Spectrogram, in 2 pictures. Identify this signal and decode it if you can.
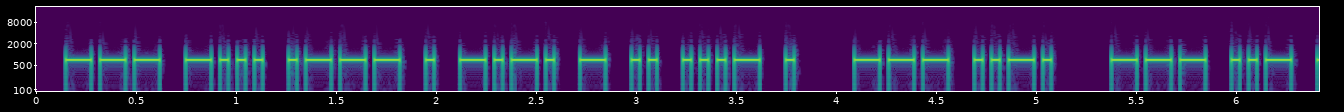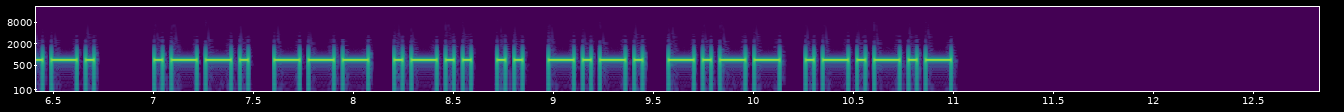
Morse code, heard as a keyed tone, about 28 wpm, 700 Hz. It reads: OBJECTIVE OF OUR POLICY.
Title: Sentences from Top 1200 Words 28wpm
